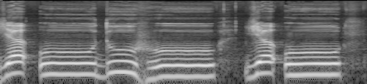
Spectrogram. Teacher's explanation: یعودہ، یعو، یہ حمزہ ہے، یہاں پہ ہم واو مدہ جو ہے لمبا کریں گے اور حمزہ کے ساتھ پڑھیں گے۔ او، جزم والی واو پیچھے حمزہ پہ پیش، 2 حرکات لمبا کریں گے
